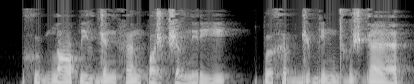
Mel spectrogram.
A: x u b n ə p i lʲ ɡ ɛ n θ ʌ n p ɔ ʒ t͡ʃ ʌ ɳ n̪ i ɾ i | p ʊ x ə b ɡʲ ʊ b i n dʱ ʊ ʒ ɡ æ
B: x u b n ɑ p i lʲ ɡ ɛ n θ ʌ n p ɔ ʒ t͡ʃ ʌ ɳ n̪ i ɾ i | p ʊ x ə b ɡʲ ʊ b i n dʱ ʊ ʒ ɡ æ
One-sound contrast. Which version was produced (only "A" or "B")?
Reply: B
